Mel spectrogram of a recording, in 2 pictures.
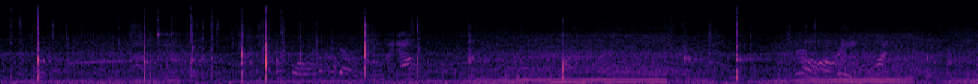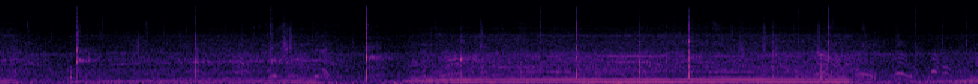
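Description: Paddles pop sharply against a plastic ball outdoors.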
